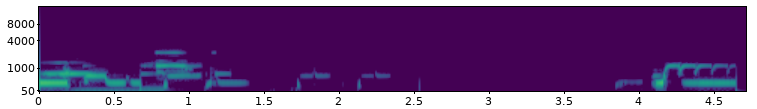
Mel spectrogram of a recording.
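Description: A soft, swelling synthetic guitar tone plays briefly, fades into near silence with a few faint plucks, then returns with a warm, wavering sustained texture.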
